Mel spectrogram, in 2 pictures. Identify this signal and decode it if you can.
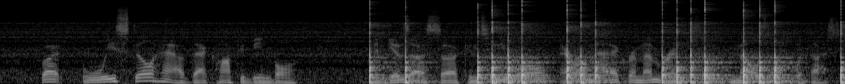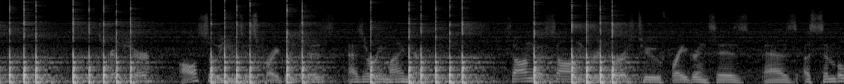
Tap code, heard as knocks on wood, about 7 knocks a second, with room echo and speech in English. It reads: ASSURED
